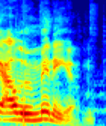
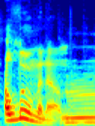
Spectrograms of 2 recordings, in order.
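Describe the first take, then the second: First: The word is said with five syllables. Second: The word is said with four syllables. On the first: This is how the rest of the world says it. "You say aluminium" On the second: This is how Americans say it. "it's a silent I because we say it is"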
